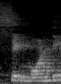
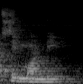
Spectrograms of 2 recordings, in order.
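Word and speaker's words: Zsigmondy: Gold number term को सिग्मोंडी नाम के साइंटिस्ट ने दिया। जेड साइलेंट रहता है, इसीलिए जेड को प्रोनाउंस नहीं करना है। तो जेड अगर साइलेंट है तो क्या बोलेंगे आप? सिग्मोंडी।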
